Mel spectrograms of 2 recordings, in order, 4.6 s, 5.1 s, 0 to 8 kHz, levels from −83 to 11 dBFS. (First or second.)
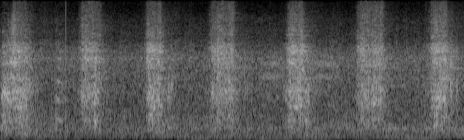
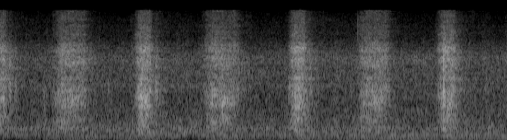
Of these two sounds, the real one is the first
